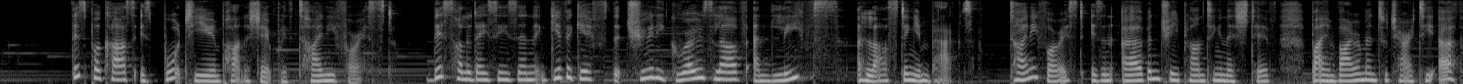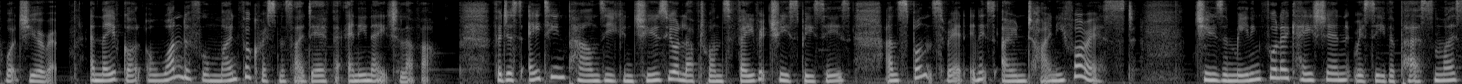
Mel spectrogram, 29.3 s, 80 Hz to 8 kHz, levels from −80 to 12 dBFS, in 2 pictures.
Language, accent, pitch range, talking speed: English, British, 195-240 Hz, 160 wpm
